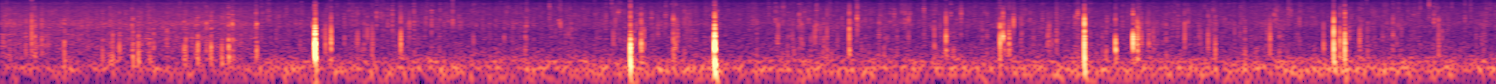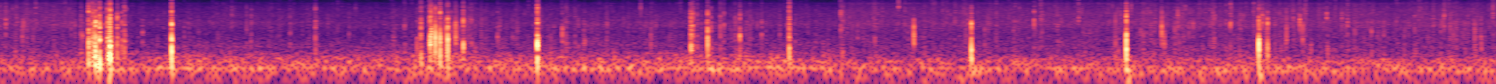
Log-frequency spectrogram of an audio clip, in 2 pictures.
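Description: Steady rain falling, with scattered sharp clicks and pops over it every second or two, two louder ones near the middle.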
